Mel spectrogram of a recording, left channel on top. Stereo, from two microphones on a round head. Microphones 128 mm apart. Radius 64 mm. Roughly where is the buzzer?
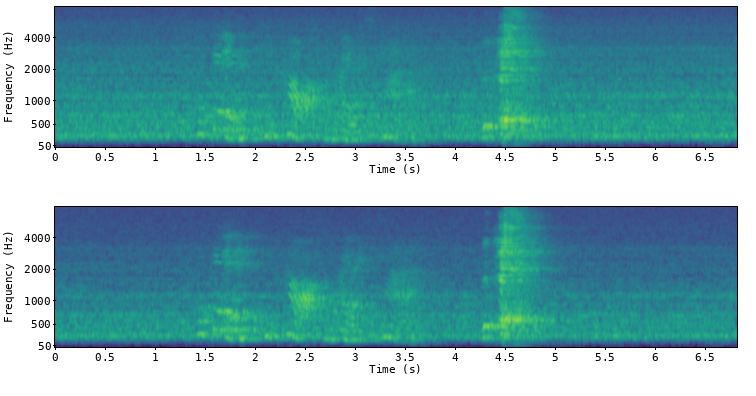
I don't hear a buzzer.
